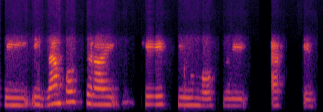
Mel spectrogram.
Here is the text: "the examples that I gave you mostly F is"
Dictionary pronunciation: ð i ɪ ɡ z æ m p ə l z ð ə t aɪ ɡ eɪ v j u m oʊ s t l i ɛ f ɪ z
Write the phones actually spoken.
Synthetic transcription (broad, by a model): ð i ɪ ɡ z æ m p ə l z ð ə t aɪ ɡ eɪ f j u m oʊ s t l i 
